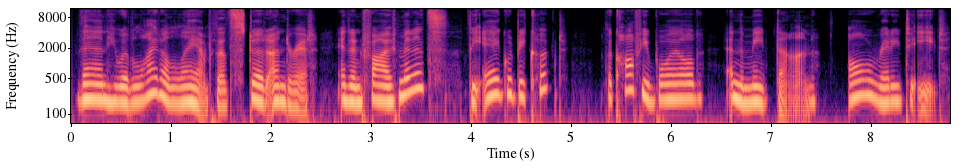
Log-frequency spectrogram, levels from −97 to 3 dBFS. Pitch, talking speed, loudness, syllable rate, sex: 195 Hz, 200 wpm, -18 LUFS, 5.0 syllables/s, female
